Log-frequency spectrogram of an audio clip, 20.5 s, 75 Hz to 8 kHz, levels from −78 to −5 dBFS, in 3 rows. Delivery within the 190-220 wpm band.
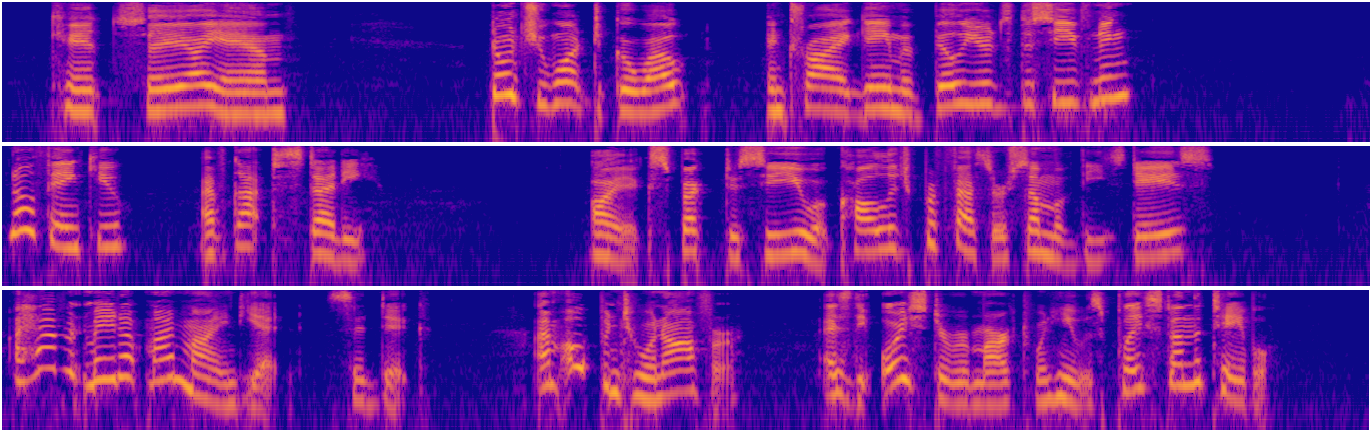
No: average, 180 wpm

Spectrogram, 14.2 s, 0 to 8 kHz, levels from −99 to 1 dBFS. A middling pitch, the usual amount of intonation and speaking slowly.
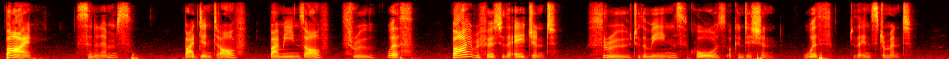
Yes: medium, 180 Hz; average, 3.6 semitones; slow, 110 wpm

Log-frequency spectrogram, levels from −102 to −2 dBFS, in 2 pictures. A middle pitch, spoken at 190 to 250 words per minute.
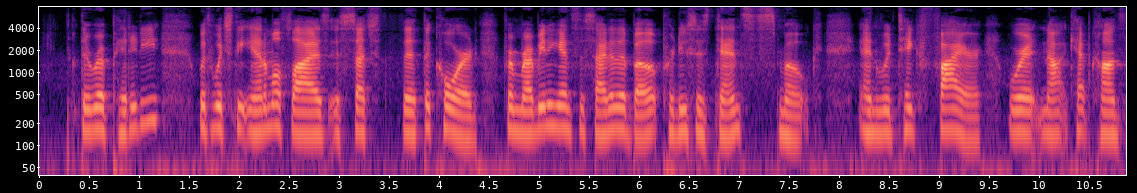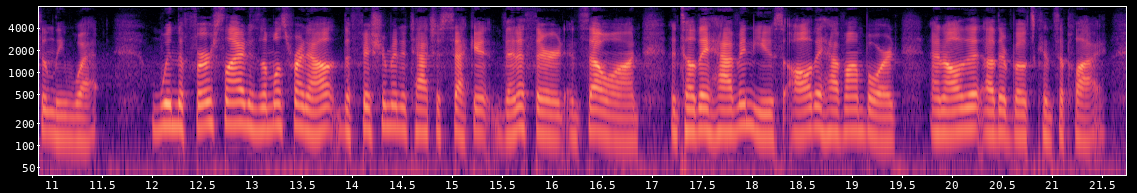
Yes: medium, 155 Hz; average, 195 wpm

